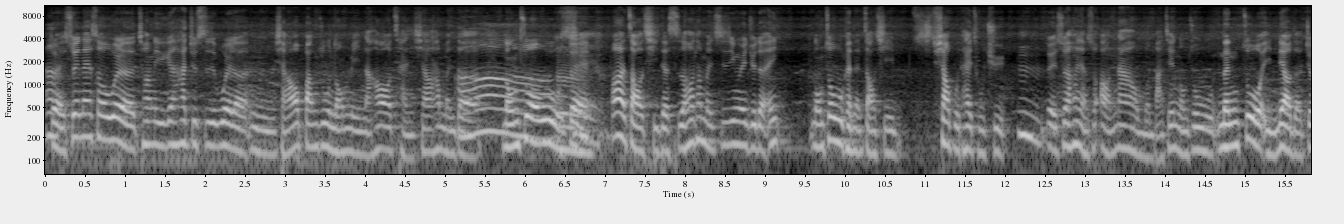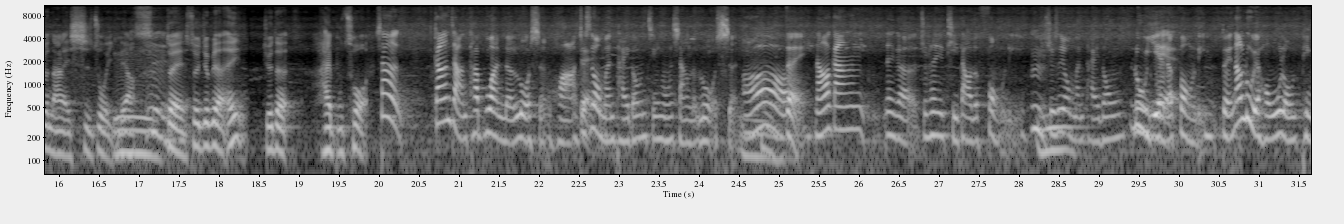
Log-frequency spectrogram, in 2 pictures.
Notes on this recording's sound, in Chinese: 本集因戶外錄製遇上音樂活動彩排，偶有較嚴重的環境音干擾，敬請見諒！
